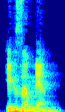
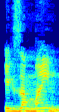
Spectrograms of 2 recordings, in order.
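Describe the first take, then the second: First: এক্সামেন with "men" as the last syllable; correct pronunciation. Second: এক্সামাইন with "main" as the last syllable; wrong pronunciation. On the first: Teacher correcting the "main" version, American "men" ending. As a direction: say এক্সামেন, a short "e" ending, falling. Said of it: "এক্সামাইন না". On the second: Teacher warning learners off this version, wrong "main" ending. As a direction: slowly say এক্সামাইন, ending in a long "ain". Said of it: "না". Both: Shown as a demonstration.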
